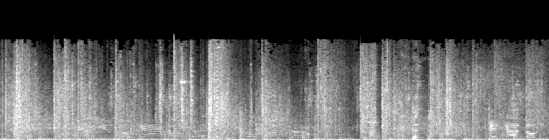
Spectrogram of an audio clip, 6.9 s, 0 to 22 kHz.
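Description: Gunfire from a Red Dead Redemption 2 shootout, with dense, continuous shots popping over a loud, rumbling game soundscape, mixed with overlapping voices.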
